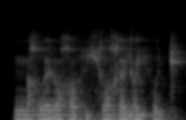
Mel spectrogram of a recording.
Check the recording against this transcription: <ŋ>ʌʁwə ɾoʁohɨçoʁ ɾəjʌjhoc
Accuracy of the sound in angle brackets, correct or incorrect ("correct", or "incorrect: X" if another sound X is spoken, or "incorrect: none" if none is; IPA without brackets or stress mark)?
correct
